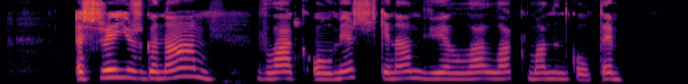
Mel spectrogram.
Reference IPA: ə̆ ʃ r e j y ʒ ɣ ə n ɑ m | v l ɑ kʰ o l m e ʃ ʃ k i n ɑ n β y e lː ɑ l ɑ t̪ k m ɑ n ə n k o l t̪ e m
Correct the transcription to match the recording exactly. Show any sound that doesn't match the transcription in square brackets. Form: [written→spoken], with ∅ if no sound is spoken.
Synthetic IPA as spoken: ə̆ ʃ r e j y ʒ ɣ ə n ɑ m | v l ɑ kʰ o l m e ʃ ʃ k [i→e] n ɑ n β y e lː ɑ l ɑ [t̪→∅] k m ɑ n ə n k o l t̪ e m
